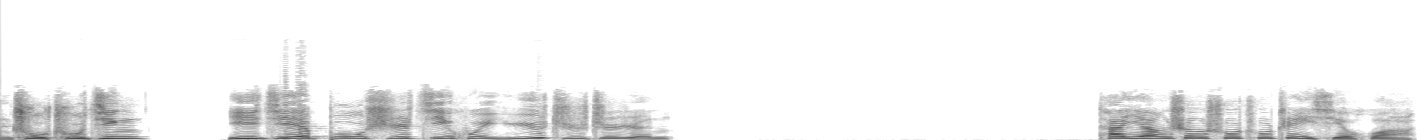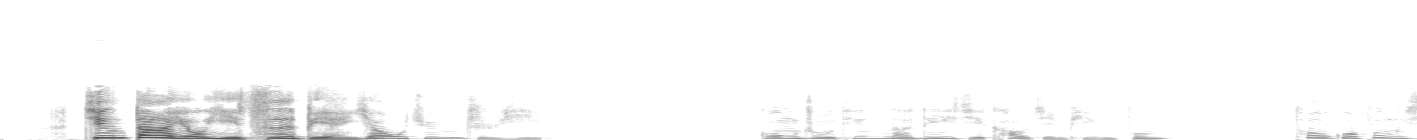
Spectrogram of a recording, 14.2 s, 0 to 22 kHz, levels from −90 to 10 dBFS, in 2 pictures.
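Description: A fast ticking rides on the speech from 1.2 to 1.52 s while the level falls by roughly 10 dB, then more coarsely from 8.6 to 9.28 s during a drop of around 25 dB. This zipper noise comes from gain moving in unsmoothed steps of about 1 dB, then about 2 dB, some thirty times a second, each leaving a click.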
